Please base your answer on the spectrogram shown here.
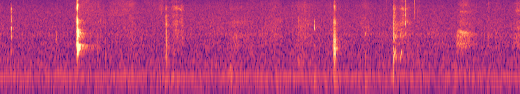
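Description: Several short, sharp, quiet catches at irregular intervals over a low hum, typical of hiccups.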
